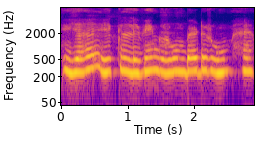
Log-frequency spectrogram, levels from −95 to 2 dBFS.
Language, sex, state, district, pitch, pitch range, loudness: Hindi, female, Madhya Pradesh, Katni, 265 Hz, 255-275 Hz, -14 LUFS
